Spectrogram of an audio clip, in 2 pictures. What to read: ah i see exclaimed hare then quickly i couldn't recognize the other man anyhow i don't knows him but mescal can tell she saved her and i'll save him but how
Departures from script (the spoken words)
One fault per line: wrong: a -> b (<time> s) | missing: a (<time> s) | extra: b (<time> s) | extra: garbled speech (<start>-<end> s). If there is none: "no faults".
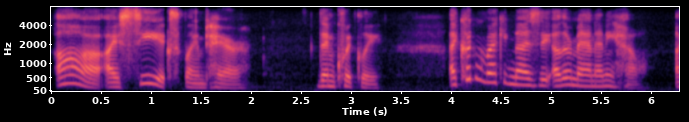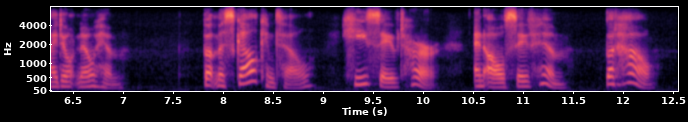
wrong: knows -> know (6.5 s)
wrong: she -> he (9.2 s)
